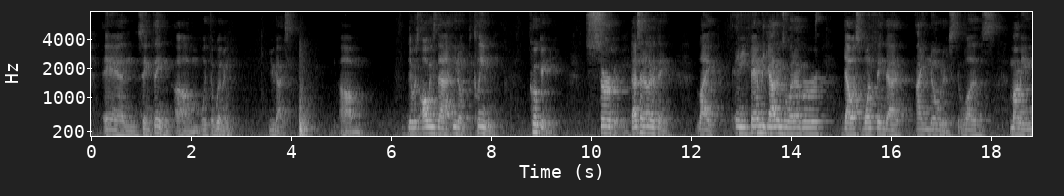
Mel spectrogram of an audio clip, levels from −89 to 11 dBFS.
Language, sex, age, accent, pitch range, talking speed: English, male, 20-39, American, 115-145 Hz, 120 wpm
